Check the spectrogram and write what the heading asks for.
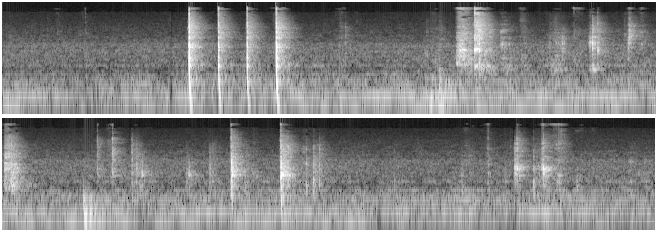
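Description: Miniature toy kitchen pieces being handled: a quick run of four sharp clicks about a second and a half in, a brief rustle a little later, then scattered lighter clicks and taps, over a low steady hum.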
